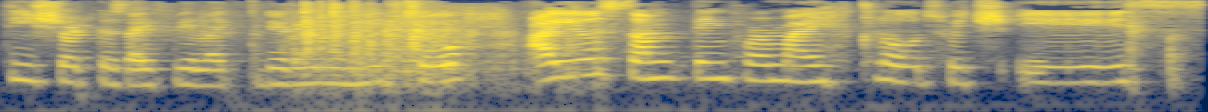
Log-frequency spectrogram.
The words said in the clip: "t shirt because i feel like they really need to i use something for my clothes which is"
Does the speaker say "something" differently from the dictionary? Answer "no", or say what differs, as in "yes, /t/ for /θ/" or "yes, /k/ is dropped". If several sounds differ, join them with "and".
yes, /t/ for /θ/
